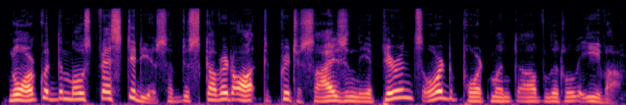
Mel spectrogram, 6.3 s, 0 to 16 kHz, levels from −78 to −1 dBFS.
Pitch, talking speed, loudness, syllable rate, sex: 165 Hz, 170 wpm, -17 LUFS, 5.6 syllables/s, male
